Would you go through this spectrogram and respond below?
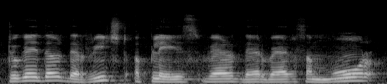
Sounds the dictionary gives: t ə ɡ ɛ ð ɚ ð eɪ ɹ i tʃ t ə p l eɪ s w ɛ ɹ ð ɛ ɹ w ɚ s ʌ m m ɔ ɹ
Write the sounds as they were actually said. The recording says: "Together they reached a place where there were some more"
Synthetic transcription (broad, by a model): t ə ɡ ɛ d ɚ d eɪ ɹ i tʃ t ə p l eɪ s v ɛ ɹ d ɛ ɹ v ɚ s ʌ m m ɔ ɹ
